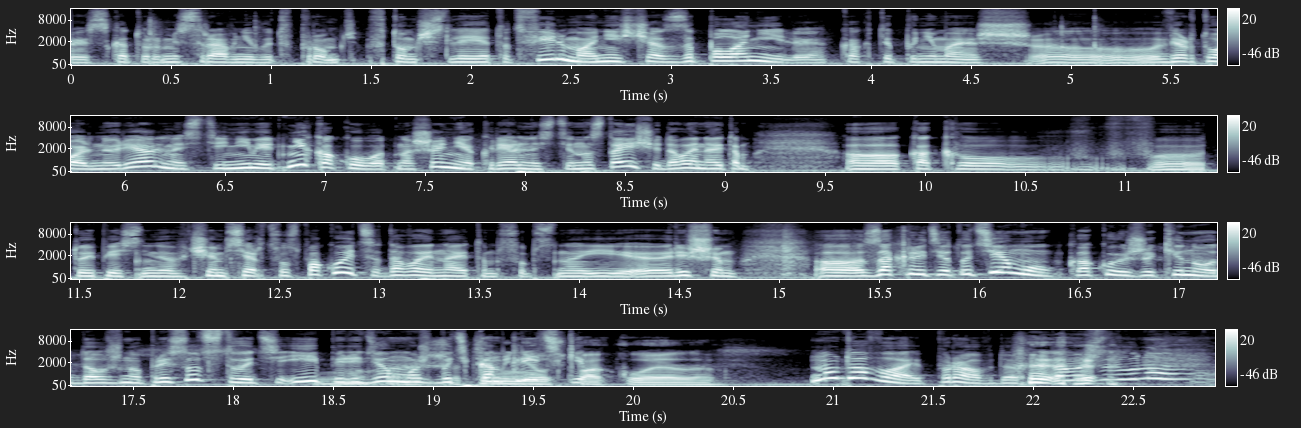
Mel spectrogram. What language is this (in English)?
Russian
